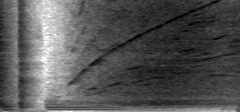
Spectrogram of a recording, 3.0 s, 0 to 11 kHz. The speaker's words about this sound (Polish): Wziąłem już wacik, przykładam do końcówki odkurzacza. No i tak samo, 5 minut wsysania powietrza.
